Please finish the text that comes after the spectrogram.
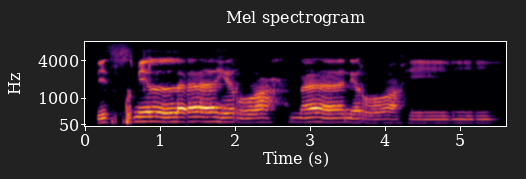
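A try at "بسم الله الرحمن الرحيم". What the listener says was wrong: Ini tinggal ininya ya, Pak. Roknya ya. Nah, roknya itu yang bermain masih mulutnya ya. Belum pangkal lidahnya. Nah, jadi mungkin perlu dilatih ya. Bismillahirrahmanirrahim. Arro ya. Arro, hirro, nirro, nirro ya. Bukan nirro. Arro, arro. Karena ini bukan kesalahan yang besar.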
